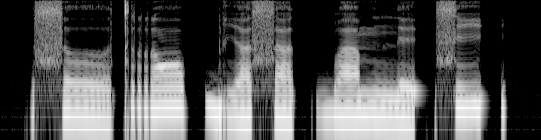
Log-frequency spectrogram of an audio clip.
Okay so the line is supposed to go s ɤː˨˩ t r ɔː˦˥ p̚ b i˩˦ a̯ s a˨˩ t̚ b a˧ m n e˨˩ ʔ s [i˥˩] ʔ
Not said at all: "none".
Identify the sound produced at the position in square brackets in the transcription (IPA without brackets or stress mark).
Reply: i˥˩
